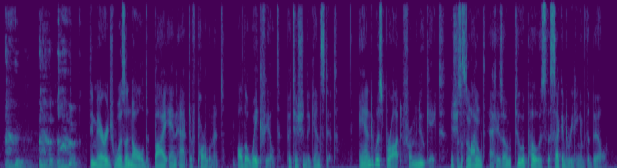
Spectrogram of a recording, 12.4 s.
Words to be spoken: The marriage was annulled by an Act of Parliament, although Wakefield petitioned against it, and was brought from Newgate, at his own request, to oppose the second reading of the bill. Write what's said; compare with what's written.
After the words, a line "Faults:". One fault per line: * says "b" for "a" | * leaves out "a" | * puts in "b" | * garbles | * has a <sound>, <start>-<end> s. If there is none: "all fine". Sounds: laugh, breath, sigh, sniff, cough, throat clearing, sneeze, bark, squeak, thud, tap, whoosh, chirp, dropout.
The marriage was annulled by an Act of Parliament, although Wakefield petitioned against it, and was brought from Newgate, [garbled] at his own to oppose the second reading of the bill.
Faults:
* has a cough, 0.1-1.6 s
* garbles
* leaves out "request"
